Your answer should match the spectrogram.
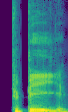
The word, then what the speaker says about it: pupille: And you see now I just pronounced it with the Y. Why did I do that mistake? It's because in Quebec, those three there, we often pronounce it with the Y, which I guess is a mistake.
